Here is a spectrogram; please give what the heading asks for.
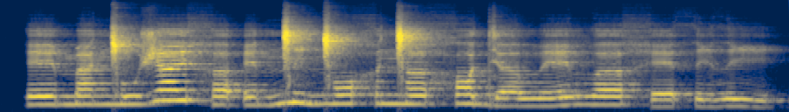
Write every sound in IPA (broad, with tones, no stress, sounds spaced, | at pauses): e˨ m æ˨ ŋ͡ǀ u˨ ʒ æ˦ e̯ h ɜ˨ ʔ e˨ n ŋ͡ǀ i˦˨ ŋ͡ǀ ɔ˦ h ə˦ ŋ͡ǀ ɜ˦ h ɒ˦ dʲ ɜ˨ β e˨˦ v ɜ˦ h e˨ θ i˨ ð i˦˨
